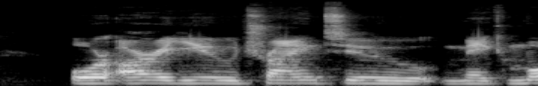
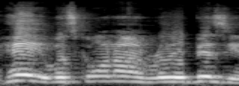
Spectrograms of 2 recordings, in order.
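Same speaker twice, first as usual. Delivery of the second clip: mock harried hello, higher and louder; rushed busy broker; 7 semitones higher, 7 dB louder than usual. Broker answering her call, rushed and harried. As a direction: play the swamped broker picking up mid-rush. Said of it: "they're like".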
